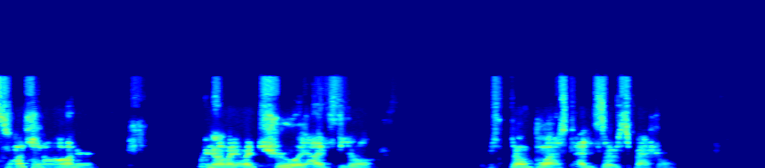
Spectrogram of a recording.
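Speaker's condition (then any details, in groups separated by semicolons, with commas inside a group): Muscular dystrophy; congenital, wheelchair user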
